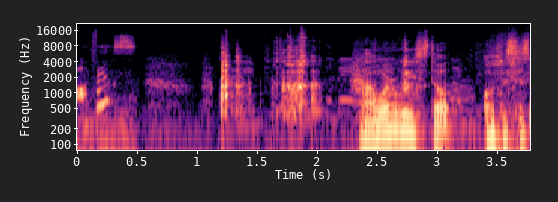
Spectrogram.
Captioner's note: Katya gasps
